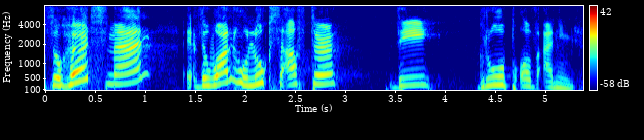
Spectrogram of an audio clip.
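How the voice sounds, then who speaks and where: A woman teaching a primary school vocabulary lesson, repeating words slowly, drilling the class and checking with "okay?" after each point. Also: high voice, very animated, fairly bright tone, dry recording, highs cut off.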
